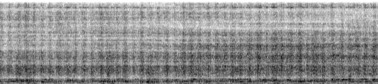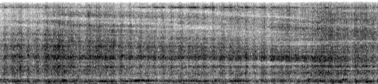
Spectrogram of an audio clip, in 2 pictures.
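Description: A radio plays music loudly through its speaker, close by.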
